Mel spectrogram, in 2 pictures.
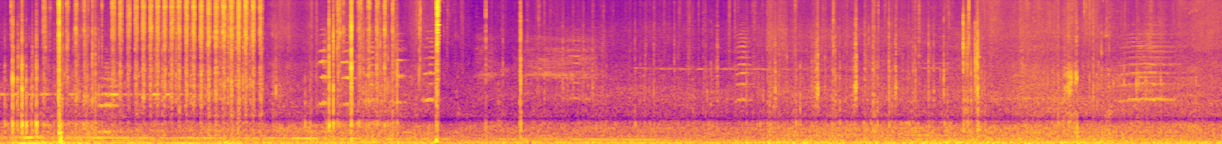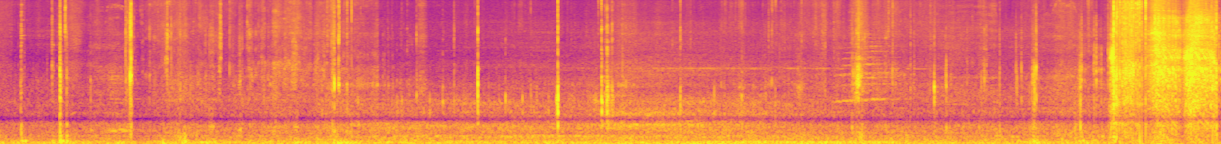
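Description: Hand-tool work on a car's steering wheel: scattered clicks, taps and scrapes of tools and plastic as the driver's airbag is taken off. Near the end, a cordless drill fitted with a socket runs briefly and loudly on the steering wheel's centre bolt.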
